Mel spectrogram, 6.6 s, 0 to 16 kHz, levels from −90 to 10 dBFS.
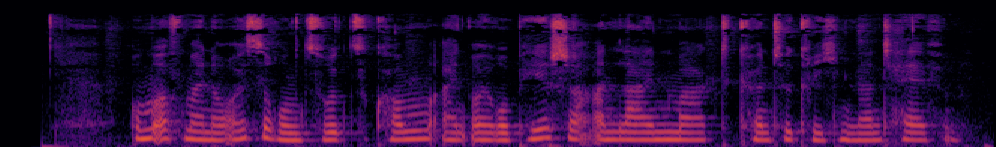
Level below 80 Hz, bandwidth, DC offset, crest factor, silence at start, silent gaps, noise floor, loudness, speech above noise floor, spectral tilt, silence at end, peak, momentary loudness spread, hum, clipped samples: -68 dBFS; 11.5 kHz; under 0.1%; 20 dB; 0.3 s; none; -59 dBFS; -35 LUFS; 23 dB; -3.5 dB/octave; 0.05 s; -16 dBFS; 9 LU; none; under 0.1%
